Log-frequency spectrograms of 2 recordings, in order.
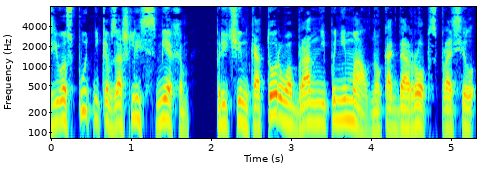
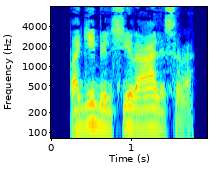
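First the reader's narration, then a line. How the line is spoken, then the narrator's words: Grumble. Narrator (Russian): буркнул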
